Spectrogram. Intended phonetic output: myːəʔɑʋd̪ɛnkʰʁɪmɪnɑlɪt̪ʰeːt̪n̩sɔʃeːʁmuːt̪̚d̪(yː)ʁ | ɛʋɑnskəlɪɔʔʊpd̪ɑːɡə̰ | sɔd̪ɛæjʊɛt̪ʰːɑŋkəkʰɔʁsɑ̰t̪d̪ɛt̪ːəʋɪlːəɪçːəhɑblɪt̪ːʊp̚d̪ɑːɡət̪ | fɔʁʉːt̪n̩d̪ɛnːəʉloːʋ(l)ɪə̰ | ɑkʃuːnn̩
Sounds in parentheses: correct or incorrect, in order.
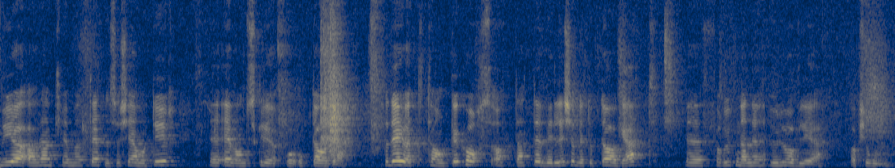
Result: correct, correct

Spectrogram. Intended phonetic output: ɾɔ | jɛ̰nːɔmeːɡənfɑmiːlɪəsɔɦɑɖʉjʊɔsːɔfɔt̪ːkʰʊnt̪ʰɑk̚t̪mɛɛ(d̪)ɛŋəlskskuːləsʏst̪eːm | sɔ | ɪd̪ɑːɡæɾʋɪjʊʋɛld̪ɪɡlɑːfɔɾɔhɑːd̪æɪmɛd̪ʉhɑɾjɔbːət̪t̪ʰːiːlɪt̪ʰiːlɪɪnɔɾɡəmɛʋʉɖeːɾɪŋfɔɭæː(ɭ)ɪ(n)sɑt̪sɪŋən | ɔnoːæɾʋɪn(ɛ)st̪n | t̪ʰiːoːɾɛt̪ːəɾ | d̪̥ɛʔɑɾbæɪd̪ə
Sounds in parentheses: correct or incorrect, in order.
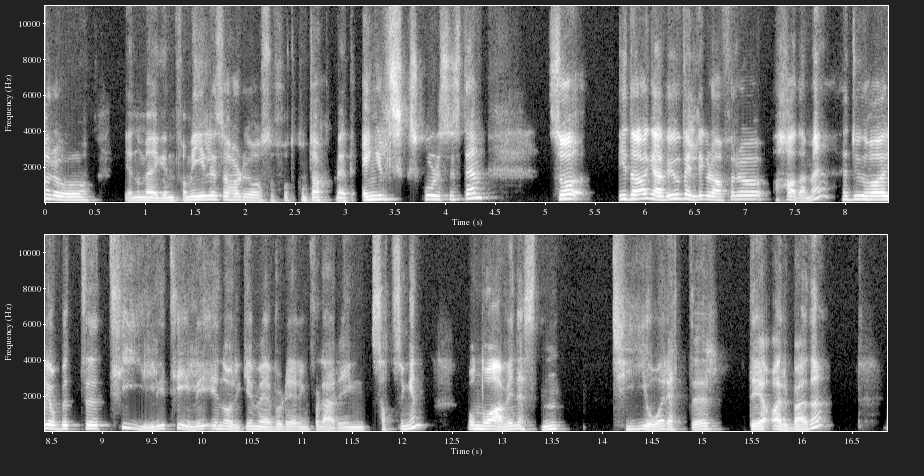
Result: incorrect, incorrect, incorrect, correct

